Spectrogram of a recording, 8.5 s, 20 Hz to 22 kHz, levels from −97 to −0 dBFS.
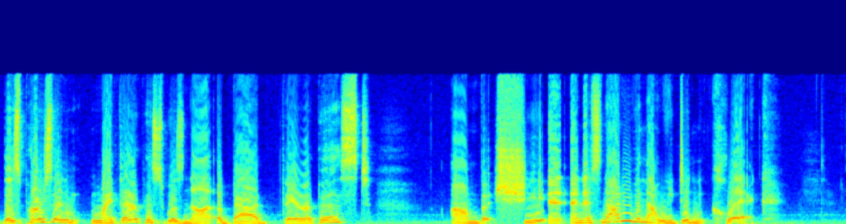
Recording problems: distortion; heavy; 6 dB below the speech

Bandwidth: 14.5 kHz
